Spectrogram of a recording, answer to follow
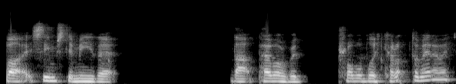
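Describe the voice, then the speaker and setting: A man's voice: medium pitch, animated, normal speed. Musing Scottish man, dull lo-fi sound. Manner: musing, speculative, drily playful. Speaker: podcast co-host. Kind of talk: casual comedy podcast chat.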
